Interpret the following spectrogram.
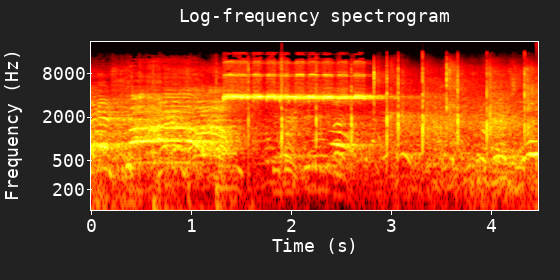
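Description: Referee's whistle blown once, a steady high note lasting about a second and a half that starts just over a second in, stopping the wrestling action. Spectators shout and sharp knocks of feet and bodies on the mat are heard around it.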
